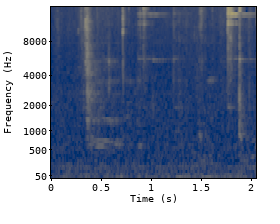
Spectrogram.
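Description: Faint room sound: a few sharp light clicks, one just after the start and one near the end, with soft short bird chirps in between, over a steady low hum.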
